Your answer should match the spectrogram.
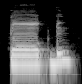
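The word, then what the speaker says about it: talked: तो वे सी टॉक्ड, देखिए एल का यहाँ पर साइलेंट है, ठीक है, तो इसे टॉक नहीं पढ़ना है, टॉक पढ़ना है, ठीक है।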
